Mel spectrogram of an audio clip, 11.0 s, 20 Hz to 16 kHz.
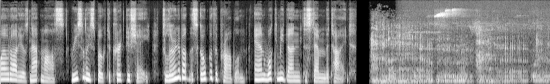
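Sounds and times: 
speech: 0.0 - 7.8
jaguar Panthera onca roaring: 7.4 - 10.9.

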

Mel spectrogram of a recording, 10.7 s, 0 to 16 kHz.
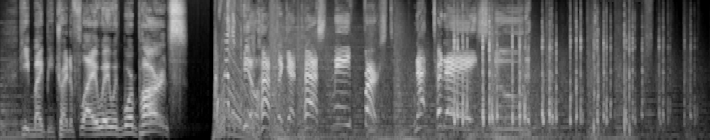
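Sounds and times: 
speech: 0.3 - 8.2
hooves of a mechanical pygmy goat clip-clopping: 6.6 - 10.5.

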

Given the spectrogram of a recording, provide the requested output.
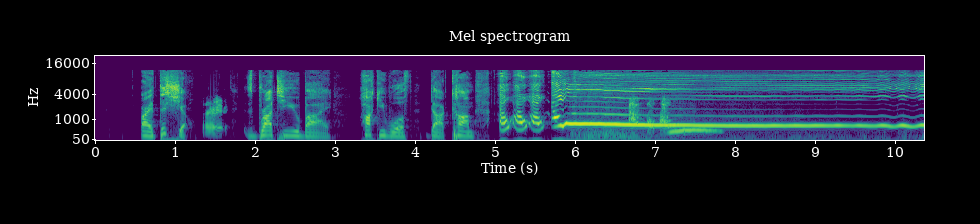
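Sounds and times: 
speech: 0.6 - 8.1
man at a microphone imitating a wolf howl: 5.7 - 10.3.

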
